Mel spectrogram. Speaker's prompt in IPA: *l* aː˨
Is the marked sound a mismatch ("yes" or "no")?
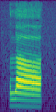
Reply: no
